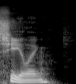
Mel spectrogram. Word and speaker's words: sheiling: You don't even know if you're pronouncing it right either. – No, it's sheiling. – Okay, all right. – Because also spelled sheiling, sheiling, and sheiling. A-E-I, or E-A-I...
